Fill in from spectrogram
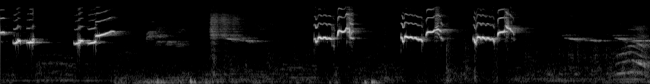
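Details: Oriental magpie-robin mimicking Asian pied starling, for use as a lure for other magpie-robins: short bright bursts of harsh, chattering notes rich in overtones, several in quick succession with pauses between, and faint low murmurs in the background.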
